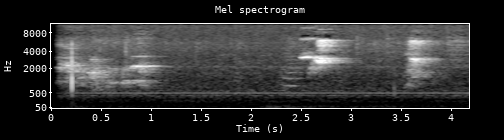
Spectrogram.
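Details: A pet budgerigar playing and making happy sounds: soft, scratchy chattering bursts over a faint steady hum.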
